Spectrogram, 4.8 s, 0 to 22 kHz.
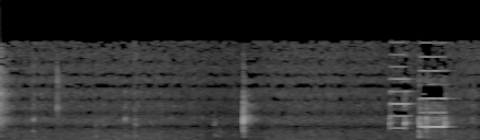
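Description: Eachine EX4 drone remote controller being switched on: a couple of sharp clicks from its buttons and handling, then near the end a short beep followed by a longer, louder electronic beep as it powers up.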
